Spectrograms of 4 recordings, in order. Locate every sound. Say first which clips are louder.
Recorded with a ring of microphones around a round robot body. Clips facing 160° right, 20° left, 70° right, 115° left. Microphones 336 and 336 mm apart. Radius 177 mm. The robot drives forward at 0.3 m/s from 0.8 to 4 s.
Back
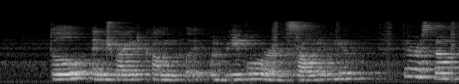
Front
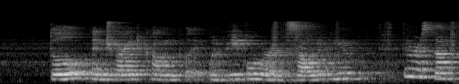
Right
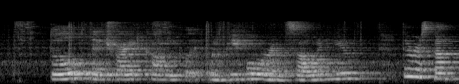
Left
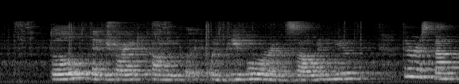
0.5 s a woman speaking: front 1 dB, right 1 dB; 5° right, 0.7 m; by 2.0 s 20° right, 0.5 m
2.1 s a woman speaking: front 2 dB, right 1 dB; 20° right, 0.9 m; by 4.5 s 60° right, 0.5 m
